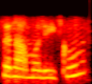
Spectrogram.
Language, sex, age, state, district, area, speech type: Urdu, female, 18-30, Uttar Pradesh, Aligarh, urban, conversation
